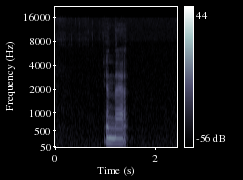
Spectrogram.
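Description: A middle-aged woman says a short word close to a microphone.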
